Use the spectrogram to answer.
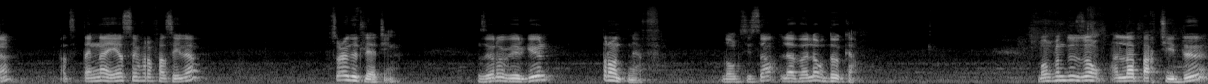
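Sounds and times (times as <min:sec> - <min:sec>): man speaking: 0:03.3 - 0:04.0, 0:10.4 - 0:12.0.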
